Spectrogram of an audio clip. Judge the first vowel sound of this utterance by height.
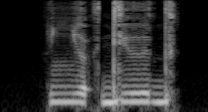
mid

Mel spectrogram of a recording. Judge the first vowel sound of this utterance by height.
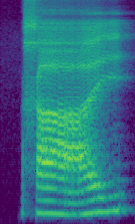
low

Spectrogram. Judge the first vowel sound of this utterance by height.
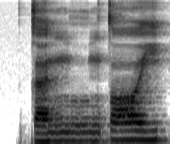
low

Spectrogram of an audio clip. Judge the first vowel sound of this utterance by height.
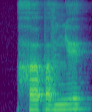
mid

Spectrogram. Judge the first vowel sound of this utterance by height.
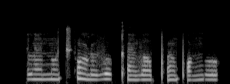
mid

